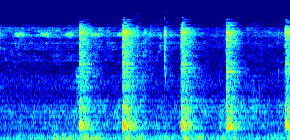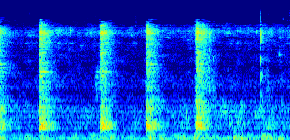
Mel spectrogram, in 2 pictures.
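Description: A game menu clicks in short, even ticks as items are scrolled.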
